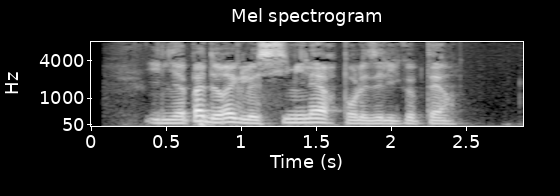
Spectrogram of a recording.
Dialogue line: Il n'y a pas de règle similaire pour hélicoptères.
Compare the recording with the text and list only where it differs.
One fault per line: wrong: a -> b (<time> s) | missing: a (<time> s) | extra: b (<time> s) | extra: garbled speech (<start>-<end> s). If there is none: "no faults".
extra: les (1.8 s)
